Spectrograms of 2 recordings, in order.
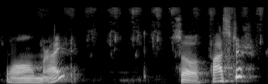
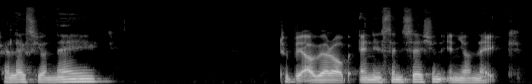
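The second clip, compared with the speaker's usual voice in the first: guided meditation. Acted. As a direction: guide them through relaxing, unhurried and measured.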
